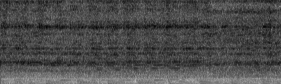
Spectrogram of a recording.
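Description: Angle grinder's abrasive cut-off disc cutting into steel deck plate, a steady high-pitched grinding screech, with background music underneath.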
